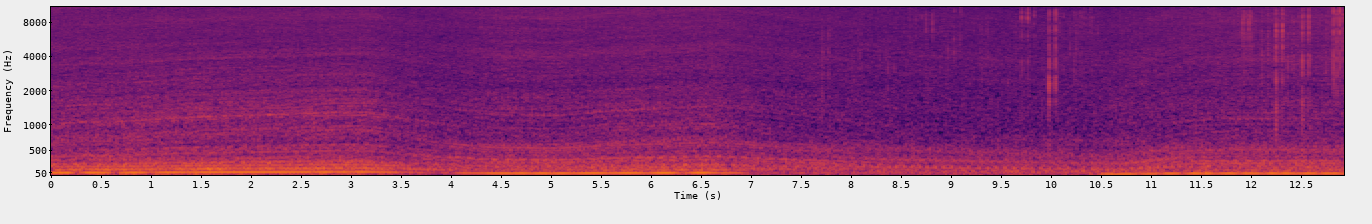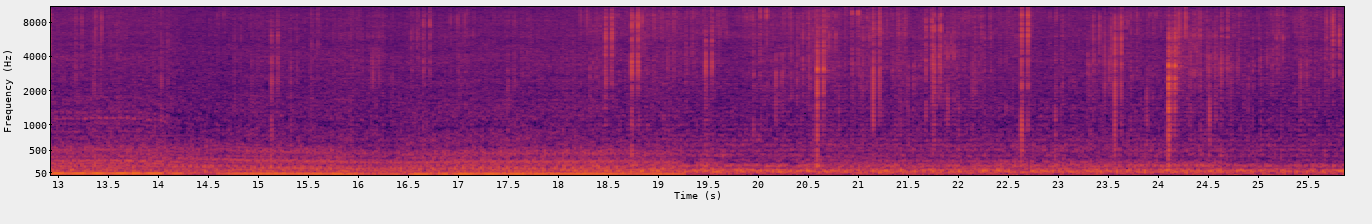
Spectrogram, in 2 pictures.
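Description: Tyres crunch and bump over uneven ground.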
